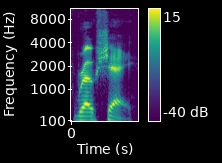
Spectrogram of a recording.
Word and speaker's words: Roget: It's R-O-G-E-T, yeah. – But it's pronounced Rocher. – Oh! I always call it Roget's thesaurus.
